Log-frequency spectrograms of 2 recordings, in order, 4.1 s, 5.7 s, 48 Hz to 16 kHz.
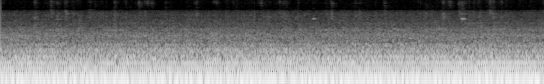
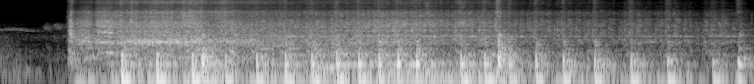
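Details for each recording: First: Vauxhall Nova GTE with a swapped-in C20LET 2.0 16V turbo engine on its first test drive, warming up: steady, even drone with a smooth low rumble, no knocks, rattles or scraping; air-fuel ratio looks good and it runs fine. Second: Vauxhall Nova GTE with newly fitted C20LET 2.0 16V turbo engine, first start: runs lumpy and uneven with irregular stumbling pulses; plug leads in the wrong places, firing order wrong, fixed by swapping them.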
